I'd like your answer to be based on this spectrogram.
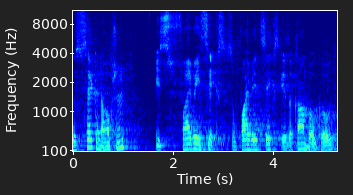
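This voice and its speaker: The speaker has a non-native accent. The delivery is fairly slow. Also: man, medium pitch for a man, ordinary pitch variation. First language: not English. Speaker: car enthusiast vlogger. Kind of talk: car walkaround video. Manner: halting.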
